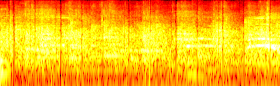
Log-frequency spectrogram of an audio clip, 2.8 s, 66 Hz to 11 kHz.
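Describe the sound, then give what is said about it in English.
An audience claps and cheers, giving praise to God, dense sustained applause continuing steadily for the whole stretch, with no one speaking over it. “I wish somebody would give him praise right now for about 30 seconds”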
